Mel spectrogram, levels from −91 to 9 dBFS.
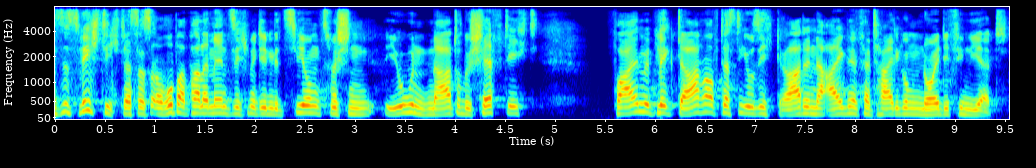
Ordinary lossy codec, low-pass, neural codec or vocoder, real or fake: none; 7.2 kHz; codec, 16 kHz, 4 kbps, X-Codec, HuBERT features, trained on balanced general audio; fake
